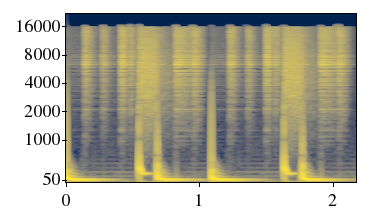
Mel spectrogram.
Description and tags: TR-606 (Modified) - Series 2 - Beat 02
Beats recorded from my modified Roland TR-606 analog drummachine
Drum, Electronic, TR-606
